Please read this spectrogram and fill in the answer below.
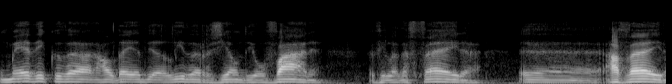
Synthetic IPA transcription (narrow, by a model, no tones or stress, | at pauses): umɛðikuðɐalˠd̪ɛjɐɐlˠiðɐʁɨʒiɐ̃w̃d̪ɨovaɾ | ɐvilˠɐðɐfejɾɐ | ɛ | a̰vejɾ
